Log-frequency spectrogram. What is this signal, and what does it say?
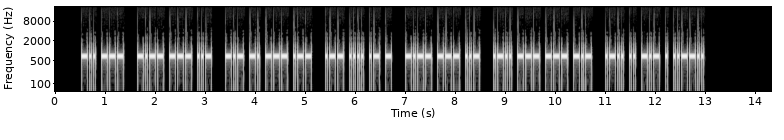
Morse code, heard as a keyed tone, about 30 wpm, 700 Hz. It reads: DO YOU KNOW WHAT YOU LOOK LIKE?
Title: Sentences from Top 100 Words 30wpm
